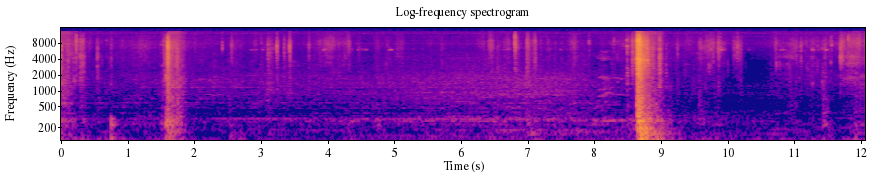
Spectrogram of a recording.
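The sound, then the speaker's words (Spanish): A door is pulled shut with a solid thud, following a lighter knock or bump earlier, with a quiet low hum filling the gaps between. “Dejen un momento y cerrar la puerta.”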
